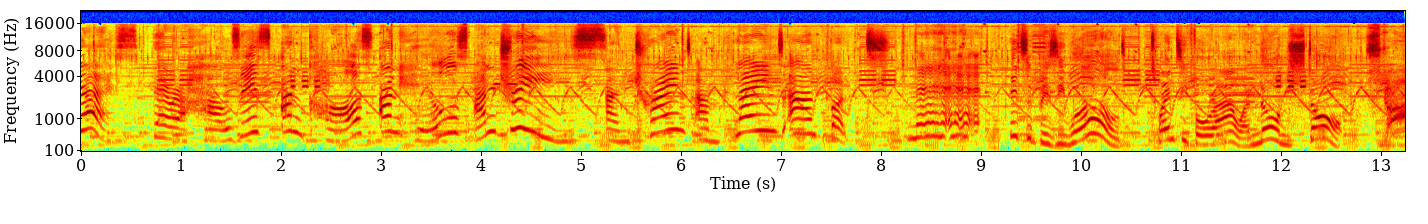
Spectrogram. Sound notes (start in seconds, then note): 8.3 bleats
